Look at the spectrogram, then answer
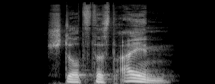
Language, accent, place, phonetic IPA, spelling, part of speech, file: German, Germany, Berlin, [ˌʃtʏʁt͡stəst ˈaɪ̯n], stürztest ein, verb, De-stürztest ein.ogg
- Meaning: inflection of einstürzen: 1. second-person singular preterite 2. second-person singular subjunctive II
